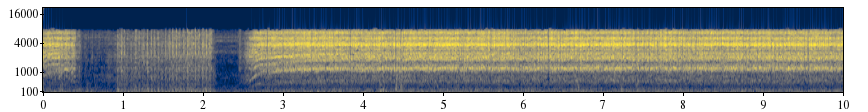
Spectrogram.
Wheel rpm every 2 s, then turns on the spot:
40, 90, 160, 160, 160.
0-2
